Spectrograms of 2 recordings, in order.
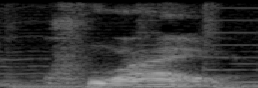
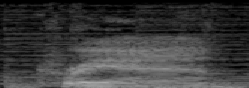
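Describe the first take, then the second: First: The word sounds like crown. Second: The word sounds like cray-on. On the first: "Some people say crown in some sections of the U S. Those people are just wrong" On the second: "There's some people that pronounce it crayon"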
